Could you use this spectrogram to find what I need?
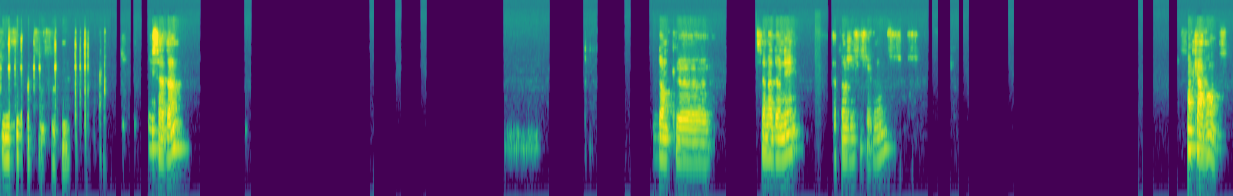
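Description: A man speaks calmly through a microphone on an online call, in short bursts with pauses.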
